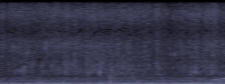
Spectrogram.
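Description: Steady hiss of spraying water.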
